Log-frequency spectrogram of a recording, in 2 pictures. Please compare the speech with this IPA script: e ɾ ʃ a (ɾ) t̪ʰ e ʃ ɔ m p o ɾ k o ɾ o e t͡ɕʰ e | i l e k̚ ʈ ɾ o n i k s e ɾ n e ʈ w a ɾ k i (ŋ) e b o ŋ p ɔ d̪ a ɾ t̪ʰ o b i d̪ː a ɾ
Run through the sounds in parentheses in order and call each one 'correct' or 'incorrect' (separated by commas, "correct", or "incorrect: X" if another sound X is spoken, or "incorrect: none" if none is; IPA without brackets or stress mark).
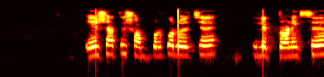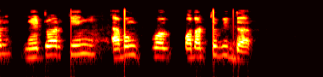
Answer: incorrect: none, correct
